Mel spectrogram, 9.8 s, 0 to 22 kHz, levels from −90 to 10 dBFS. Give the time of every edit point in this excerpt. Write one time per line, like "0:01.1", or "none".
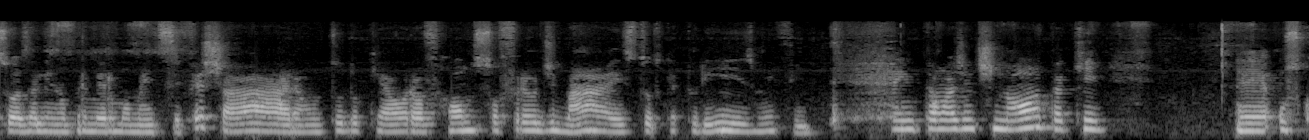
0:06.7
